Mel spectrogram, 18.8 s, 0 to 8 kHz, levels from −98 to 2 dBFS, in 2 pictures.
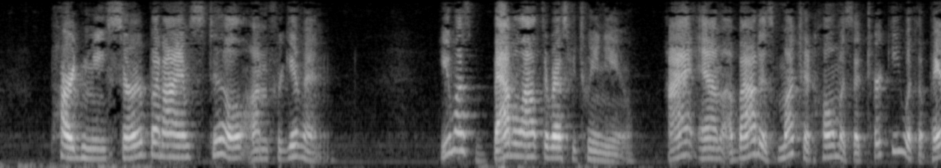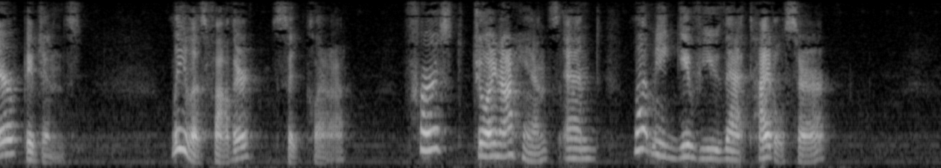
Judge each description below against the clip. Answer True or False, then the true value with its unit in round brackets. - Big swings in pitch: True (7.0 semitones)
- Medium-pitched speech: False (200 Hz)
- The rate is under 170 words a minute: True (155 wpm)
